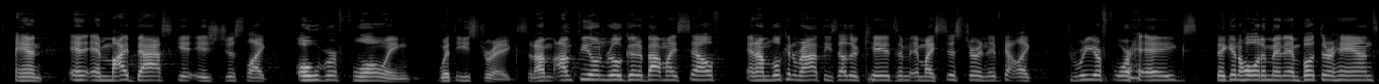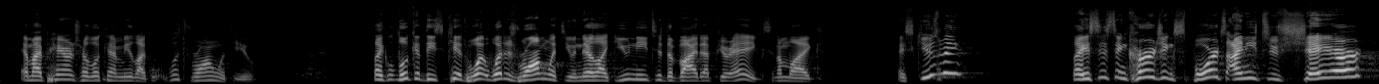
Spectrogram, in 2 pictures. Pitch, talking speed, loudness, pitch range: 205 Hz, 210 wpm, -29 LUFS, 185-235 Hz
